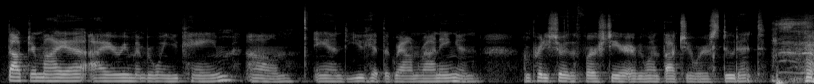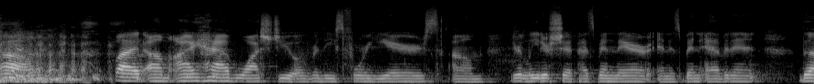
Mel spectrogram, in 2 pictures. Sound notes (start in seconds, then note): 7.7 group laughs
